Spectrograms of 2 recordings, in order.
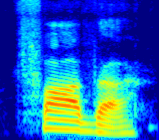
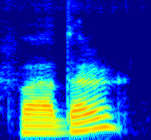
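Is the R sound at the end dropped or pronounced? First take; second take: dropped; pronounced. First: The final R sound is dropped. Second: The final R sound is pronounced. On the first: "This is British English" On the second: "if you want to pronounce these words in American English"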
